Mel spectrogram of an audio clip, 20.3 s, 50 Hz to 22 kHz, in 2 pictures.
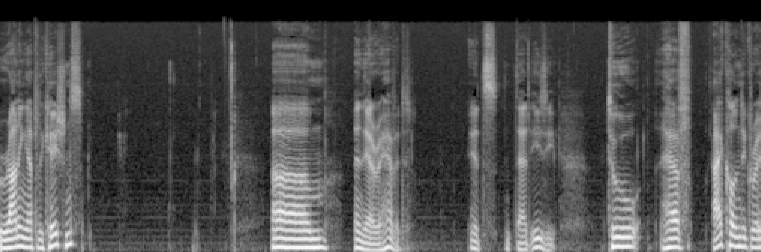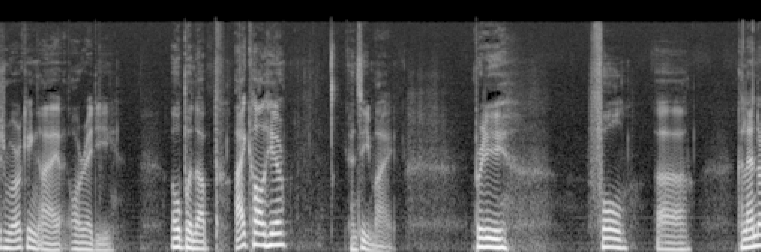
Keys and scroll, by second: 5.4 Up, 7.6 super+Tab, 8.7 super+Right.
